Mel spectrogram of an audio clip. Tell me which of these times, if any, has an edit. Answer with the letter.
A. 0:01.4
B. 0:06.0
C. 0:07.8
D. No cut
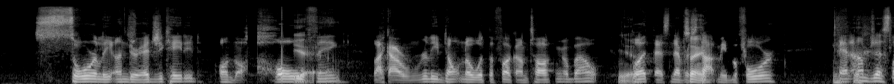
D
